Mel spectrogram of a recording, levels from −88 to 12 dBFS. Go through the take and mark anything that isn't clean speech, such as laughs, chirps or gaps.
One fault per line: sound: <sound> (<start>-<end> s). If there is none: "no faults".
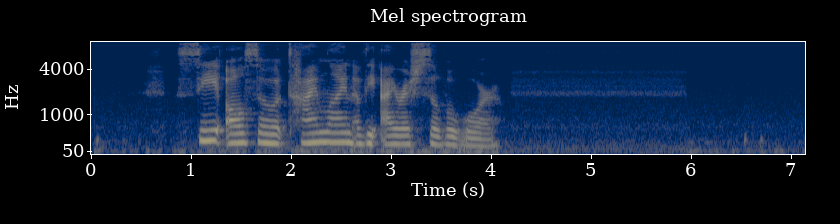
no faults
